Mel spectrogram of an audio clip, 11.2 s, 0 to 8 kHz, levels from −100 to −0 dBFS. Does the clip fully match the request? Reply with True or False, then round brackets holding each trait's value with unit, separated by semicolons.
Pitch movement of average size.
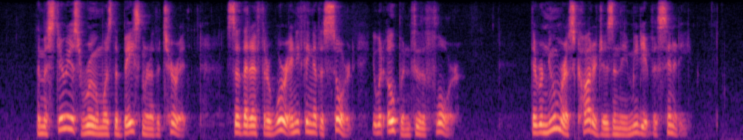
False (7.0 semitones)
